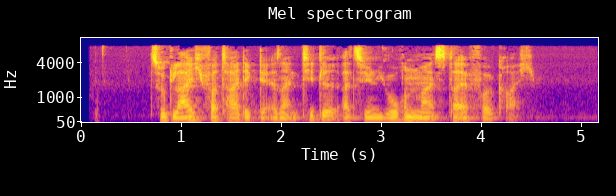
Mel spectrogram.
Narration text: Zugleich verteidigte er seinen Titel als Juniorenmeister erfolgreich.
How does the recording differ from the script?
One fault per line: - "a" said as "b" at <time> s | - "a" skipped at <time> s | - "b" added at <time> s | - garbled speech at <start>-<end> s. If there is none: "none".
none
